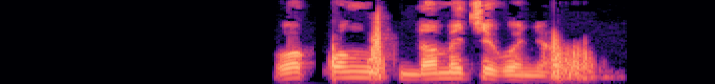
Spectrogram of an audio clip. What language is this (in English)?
Kalenjin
